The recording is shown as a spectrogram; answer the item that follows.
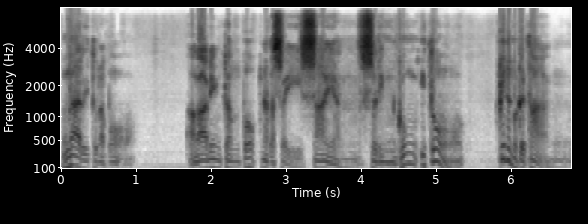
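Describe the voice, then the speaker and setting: A man announcing a radio drama in a formal, scripted style, grand, theatrical and deliberate. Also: deep voice, creaky, fairly bright tone, breathy edge, lo-fi sound. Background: music.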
